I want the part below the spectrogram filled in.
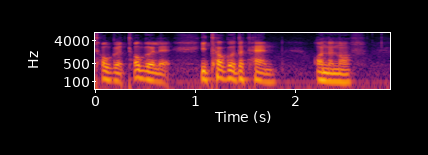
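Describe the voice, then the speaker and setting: This is a man with a British accent. His pitch moves in an ordinary way. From UK. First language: not English. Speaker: game streamer. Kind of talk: casual chat.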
